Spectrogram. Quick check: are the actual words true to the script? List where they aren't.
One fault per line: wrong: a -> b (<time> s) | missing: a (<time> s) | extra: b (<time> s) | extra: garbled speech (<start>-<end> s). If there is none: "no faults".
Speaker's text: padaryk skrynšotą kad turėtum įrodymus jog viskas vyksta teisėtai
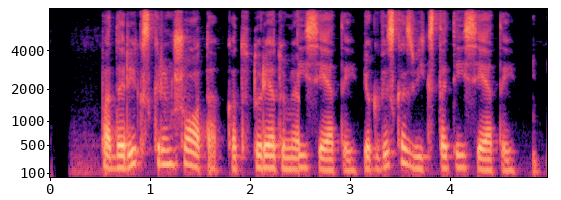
wrong: įrodymus -> teisėtai (2.5 s)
